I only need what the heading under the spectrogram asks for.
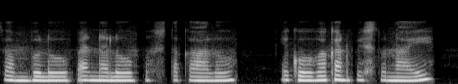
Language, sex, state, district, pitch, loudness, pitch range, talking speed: Telugu, female, Andhra Pradesh, Chittoor, 190 Hz, -13 LUFS, 180-200 Hz, 50 wpm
